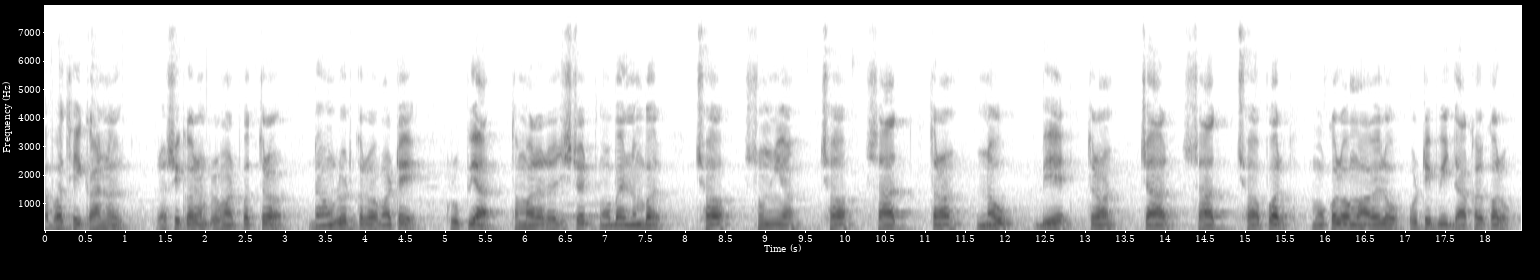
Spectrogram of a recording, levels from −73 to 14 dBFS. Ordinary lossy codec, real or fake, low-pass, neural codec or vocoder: none; real; 7.2 kHz; none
